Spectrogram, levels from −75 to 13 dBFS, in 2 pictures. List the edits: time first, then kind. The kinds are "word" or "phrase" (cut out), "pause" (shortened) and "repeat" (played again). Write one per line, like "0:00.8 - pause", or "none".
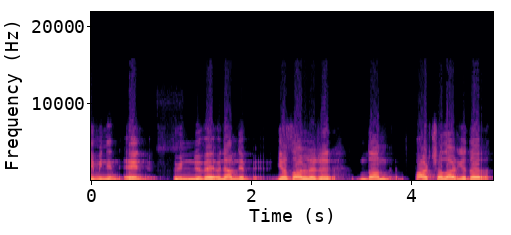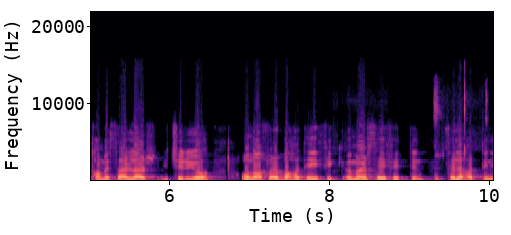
none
